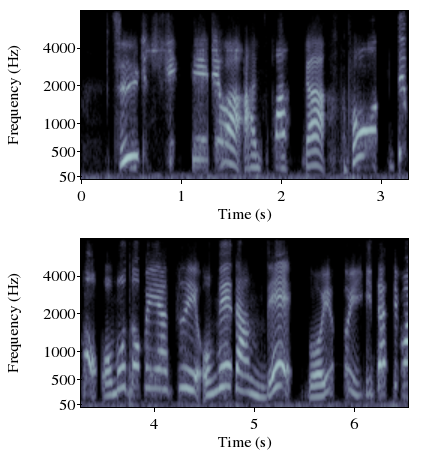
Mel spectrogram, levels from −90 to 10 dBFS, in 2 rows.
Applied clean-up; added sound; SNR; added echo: neural diffusion model UNIVERSE++.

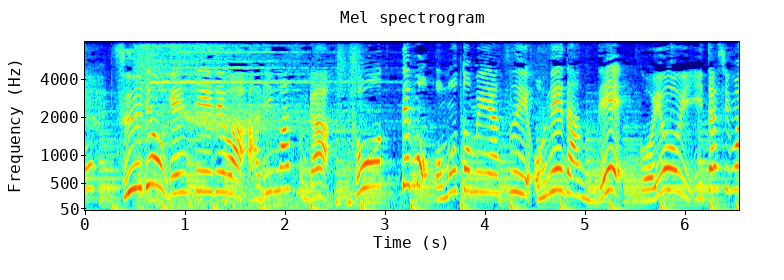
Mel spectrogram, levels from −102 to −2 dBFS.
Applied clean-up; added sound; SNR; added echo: none; none; none; none.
